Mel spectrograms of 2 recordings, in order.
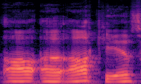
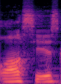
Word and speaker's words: Arceus: Also, I don't want going off of Arceus or Arceus, depending on how you want to pronounce it, going on to Brilliant Diamond and Shining Pearl.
